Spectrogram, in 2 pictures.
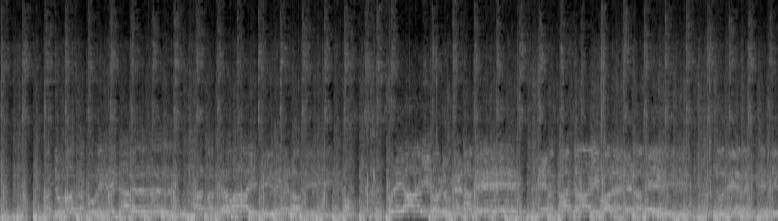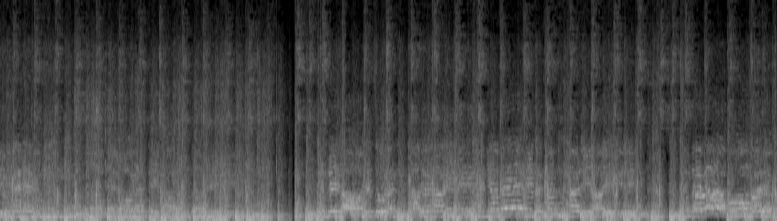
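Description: Group of carol singers, men and women, singing a Christmas carol together with rhythmic hand-clapping keeping the beat.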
